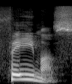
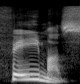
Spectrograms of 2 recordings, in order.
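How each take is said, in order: No difference in how they are said.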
